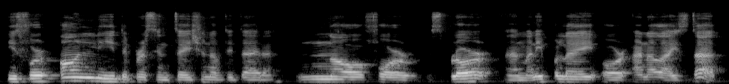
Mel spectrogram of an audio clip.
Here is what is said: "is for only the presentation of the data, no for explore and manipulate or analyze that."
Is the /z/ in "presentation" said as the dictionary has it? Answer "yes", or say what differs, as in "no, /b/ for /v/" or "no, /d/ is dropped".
no, /s/ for /z/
